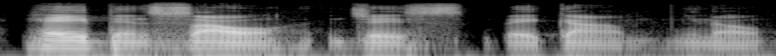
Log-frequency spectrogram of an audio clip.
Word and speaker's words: A Redenção de Cam: redemption of Ham, and it's actually pronounced Redenção de Cam.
